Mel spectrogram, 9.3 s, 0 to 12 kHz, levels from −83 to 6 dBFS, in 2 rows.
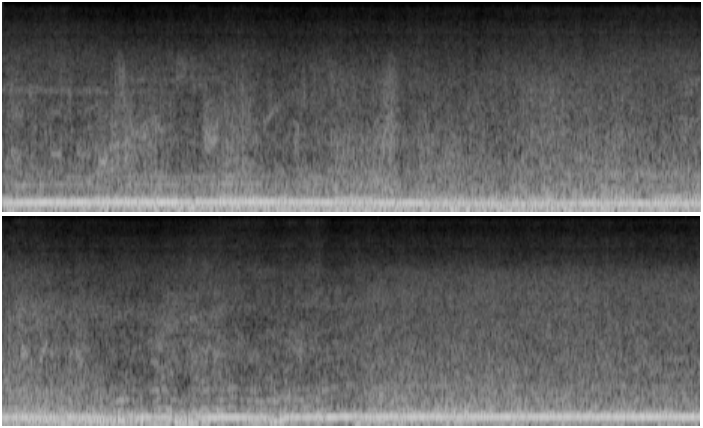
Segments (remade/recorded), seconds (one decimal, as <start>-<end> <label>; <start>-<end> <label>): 0.0-5.4 recorded; 5.4-7.0 remade; 7.0-9.3 recorded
